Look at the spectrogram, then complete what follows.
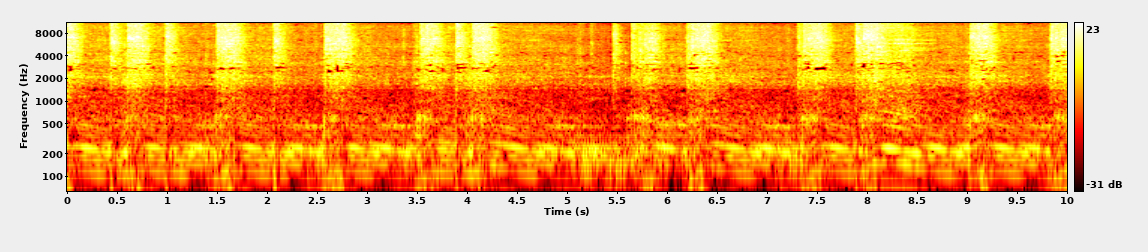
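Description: Suzuki X3 motorcycle engine revved over and over through an aftermarket stainless slip-on muffler, loud, with a rising rev about once a second.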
